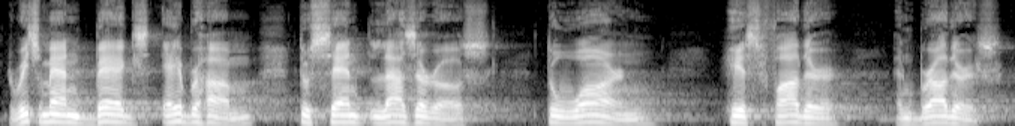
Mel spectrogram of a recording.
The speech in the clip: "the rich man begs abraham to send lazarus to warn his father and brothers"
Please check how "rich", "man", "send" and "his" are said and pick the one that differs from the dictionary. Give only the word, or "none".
his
